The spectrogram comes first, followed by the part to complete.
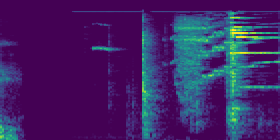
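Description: A recorded sound effect: a brief squeaking, scraping sound, then near the end a small bell rings out with a clear, high ring.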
